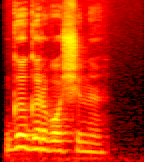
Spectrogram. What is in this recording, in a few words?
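"гӧгӧрвосьыны", Komi, female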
